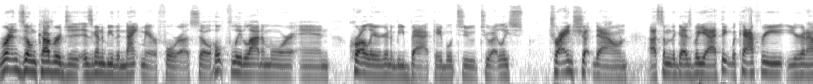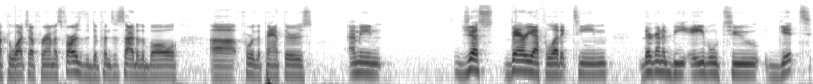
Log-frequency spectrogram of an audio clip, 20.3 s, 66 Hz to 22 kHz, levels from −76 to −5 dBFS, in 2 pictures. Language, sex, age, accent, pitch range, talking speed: English, male, 20-39, American, 125-160 Hz, 220 wpm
